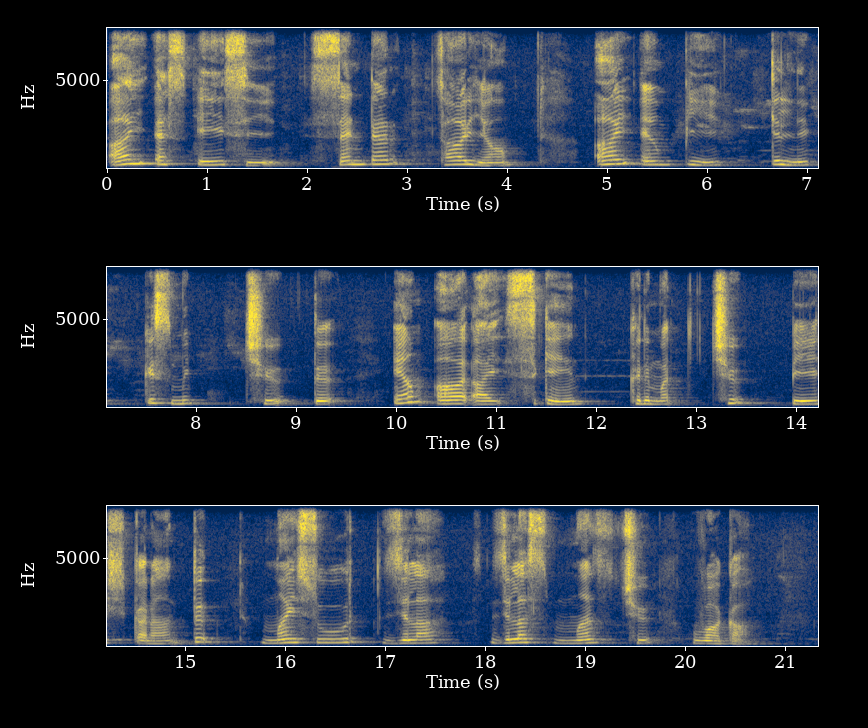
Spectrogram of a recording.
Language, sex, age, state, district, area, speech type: Kashmiri, male, 18-30, Jammu and Kashmir, Budgam, rural, read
